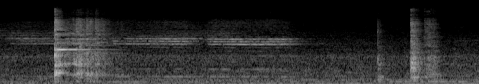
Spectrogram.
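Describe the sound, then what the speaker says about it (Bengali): A lid set onto a pot of chicken rezala, a sharp metallic clank followed by a faint ringing, then a couple of lighter knocks and a second clatter a few seconds later. "এই যে আমি ঢাকনা দিয়ে দিলাম"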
